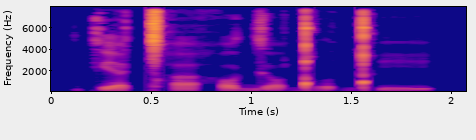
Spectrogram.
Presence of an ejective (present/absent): present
